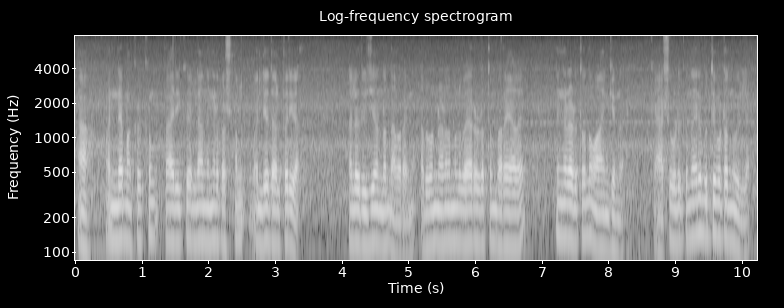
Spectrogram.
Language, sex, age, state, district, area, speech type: Malayalam, male, 45-60, Kerala, Kottayam, rural, spontaneous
